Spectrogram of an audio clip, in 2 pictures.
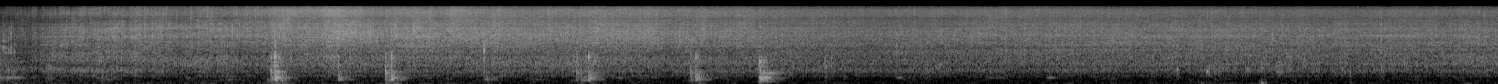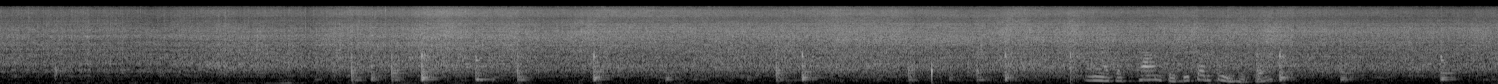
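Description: Sprouted moth beans sizzling in hot oil in a kadhai, the sizzle starting suddenly as they hit the oil and holding steady. Scattered clicks and scrapes of stirring against the pan come in two clusters, a few seconds in and again past the middle.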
